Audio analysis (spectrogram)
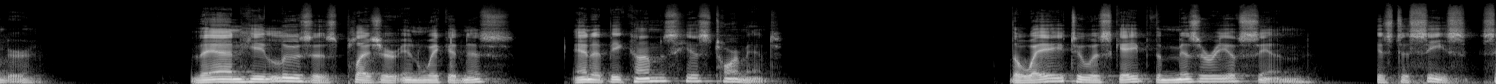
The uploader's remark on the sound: The Sunday service audio from October 31st, 2021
